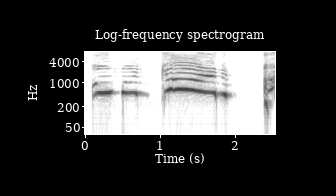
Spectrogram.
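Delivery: squealed astonishment; high-pitched shock. Retold or imitated. Fan hearing a wrestler swear on air, squealing in shock. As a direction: let the voice leap way up, aghast.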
